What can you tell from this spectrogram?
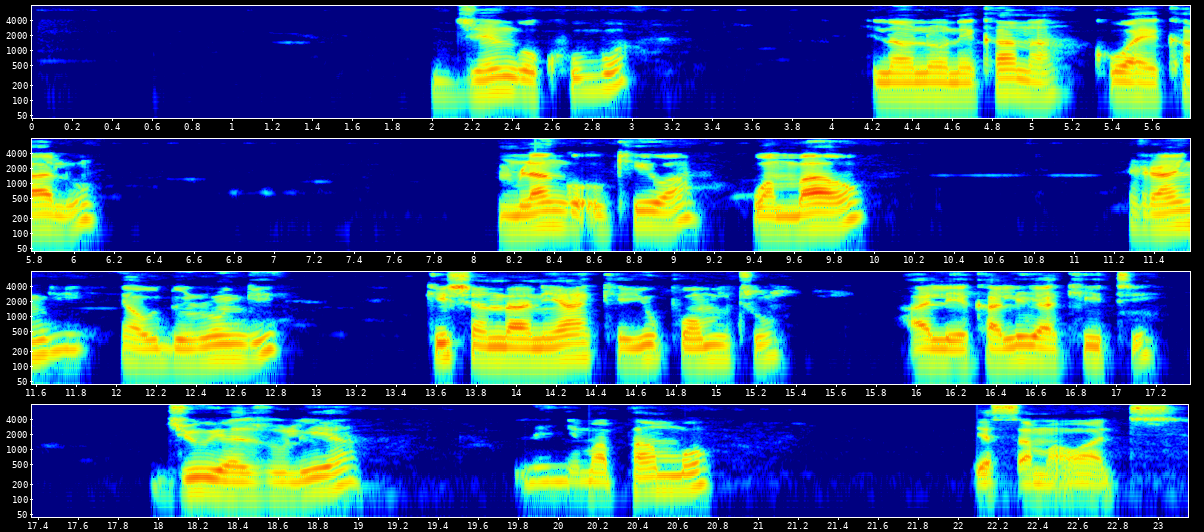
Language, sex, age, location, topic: Swahili, male, 18-24, Mombasa, government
